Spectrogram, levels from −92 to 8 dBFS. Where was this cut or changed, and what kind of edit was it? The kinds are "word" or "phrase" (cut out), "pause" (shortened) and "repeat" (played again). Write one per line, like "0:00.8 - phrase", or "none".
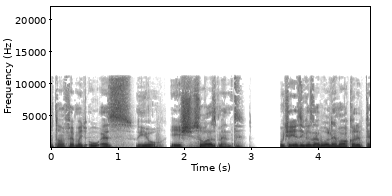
0:01.3 - word
0:01.7 - pause
0:02.5 - phrase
